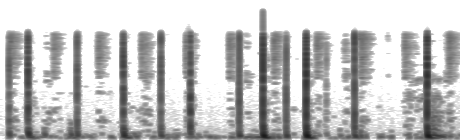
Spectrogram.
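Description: Stylus tapping and clicking against a tablet surface while handwriting: a quick, irregular run of sharp clicks, about four a second, one at each pen stroke.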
